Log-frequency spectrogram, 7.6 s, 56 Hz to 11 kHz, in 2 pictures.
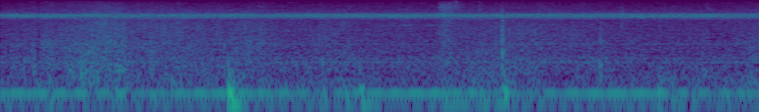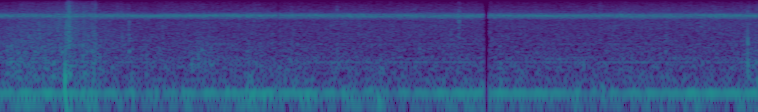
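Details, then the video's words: Cicadas call with a steady, high-pitched continuous buzz over a low vehicle engine hum during a 4:30 PM safari drive at Djuma Game Reserve, South Africa, on June 23, 2016, which is unusual in winter, though this winter has been unusually warm. "And listen to that, the sound of summer. You can hear some cicadas calling."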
